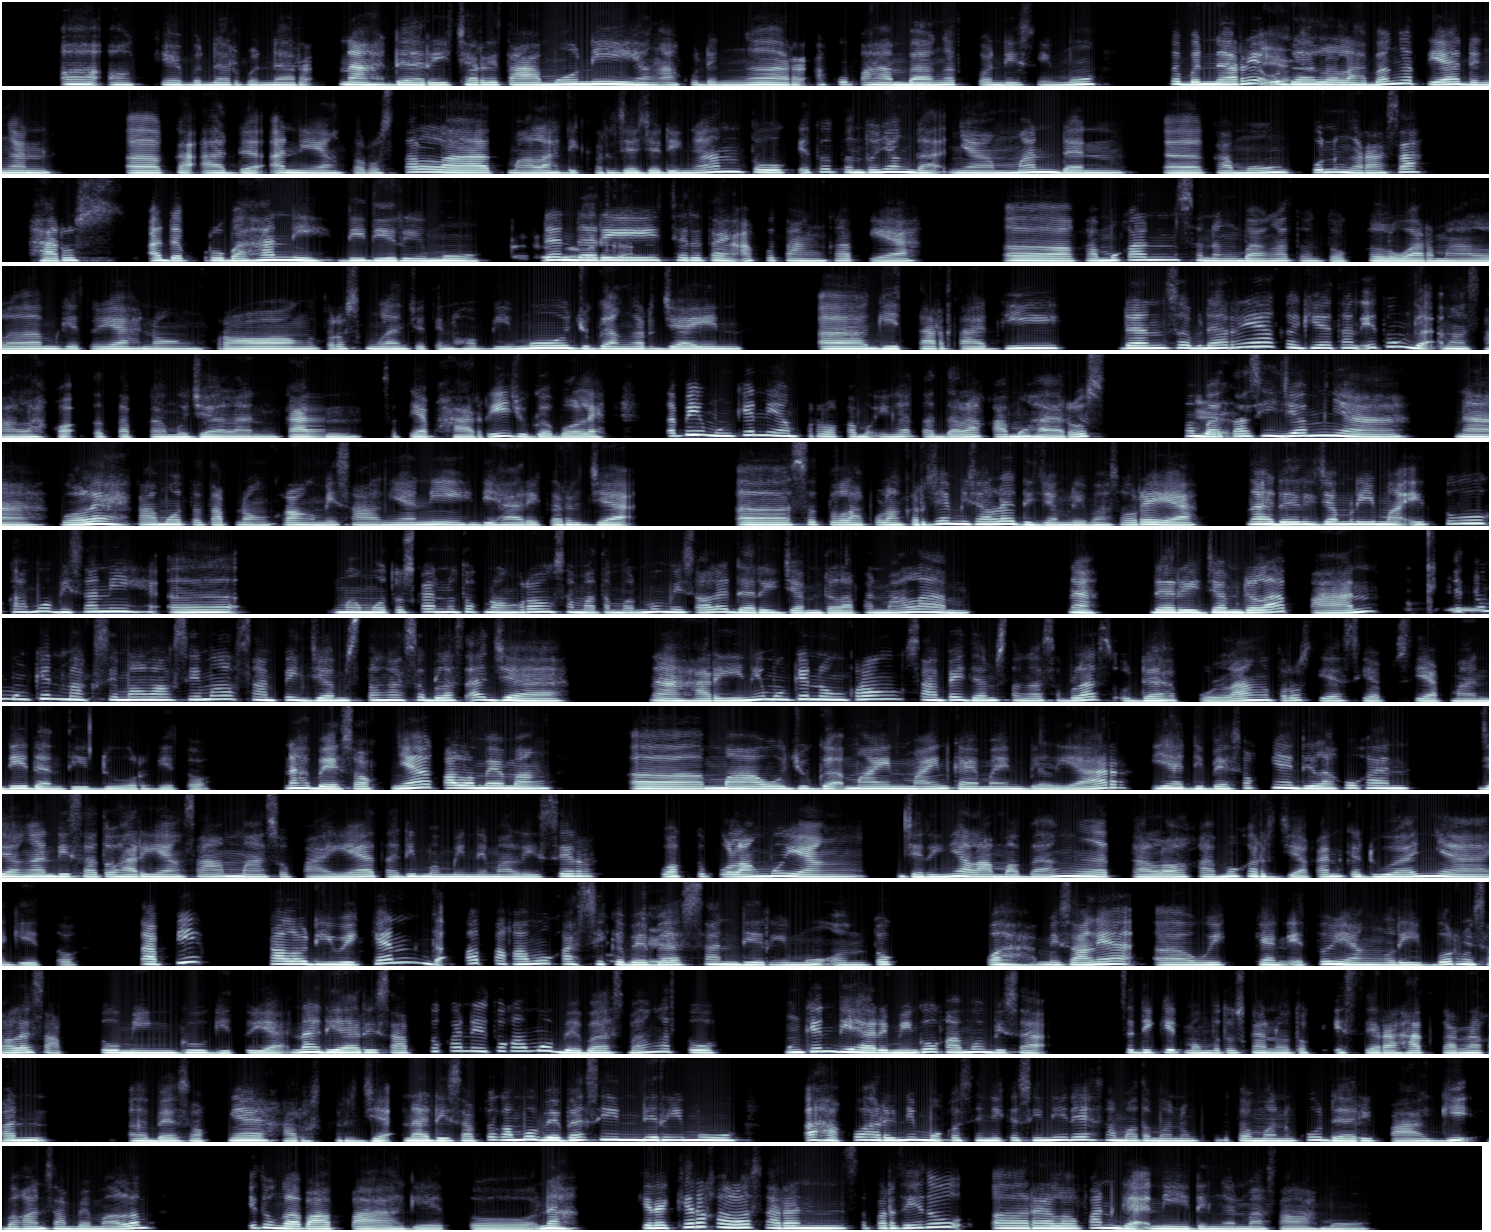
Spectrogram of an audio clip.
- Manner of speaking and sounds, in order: in English: "weekend"; in English: "weekend"
- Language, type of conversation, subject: Indonesian, advice, Mengapa Anda sulit bangun pagi dan menjaga rutinitas?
